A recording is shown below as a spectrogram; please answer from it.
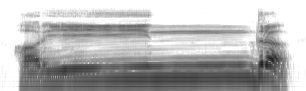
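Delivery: word said slowly, syllables split apart. Teaching how speaking slowly separates a joined word: Harindra said slowly, split apart. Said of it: "હવે એને તમે ધીમે રહીને બોલશો ને તો એ શબ્દ સંધિ છૂટી પડી જશે".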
